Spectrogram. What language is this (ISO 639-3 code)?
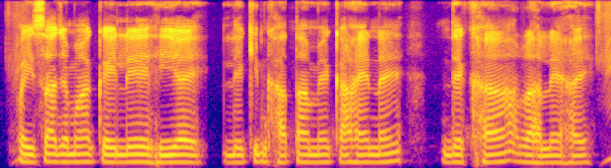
mag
